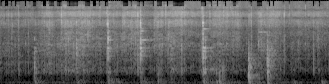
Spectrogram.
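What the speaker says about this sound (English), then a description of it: "I'm going to add my my cabbage." Cabbage tossed into a hot pan while cooking spicy eel, sizzling steadily as a spoon scrapes and stirs in repeated sharp strokes, close and moderately loud with no voices.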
